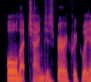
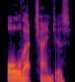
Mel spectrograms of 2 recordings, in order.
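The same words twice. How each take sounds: First: Said in the usual way. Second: All that changes, slowly and with weight on All; slow emphasis. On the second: Shown as a demonstration.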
